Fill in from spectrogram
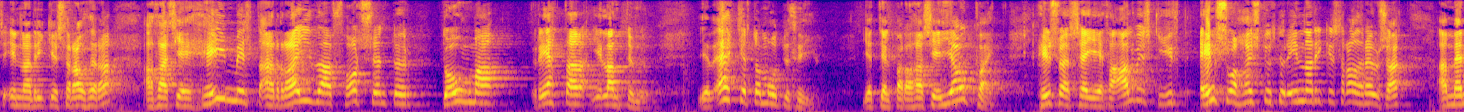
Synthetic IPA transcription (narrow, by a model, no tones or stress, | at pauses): ɪnːanriːcɪsθɾaːwθɛrːaa̰ðθasjɛheːjmɪlt̪aðrajðafɔr̥sɛnt̪ʏɾt̪oːwmarjɛht̪ailant̪ɪnʏ̰mjɛvɛhcɛr̥t̪awmoːwt̪ɪθvḭ | jɛt̪ʰɪlpaːɾaðθasɛjaːwkʰva̰jt̪hensvḁsejɪjɛ̥θaðalvɛscir̥t̪ejnsɔɣɦajnst̪ʏr̥t̪ʏɾɪnːanriːcɪsθɾawθɛɾahɛvɪɾ̥saxt̪ | a̰ðmɛ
